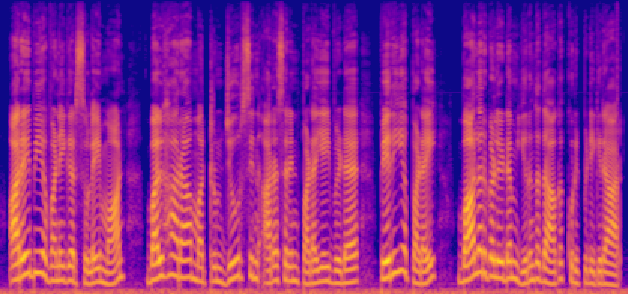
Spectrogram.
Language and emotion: Tamil, neutral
